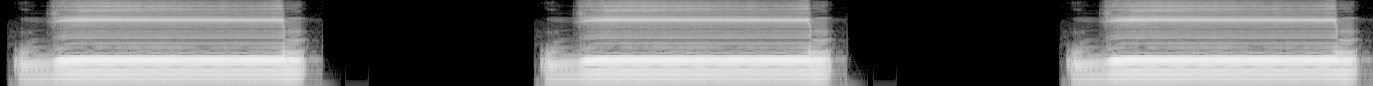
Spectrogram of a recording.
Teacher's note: جیم کی ادائیگی میں زبان کے درمیان کو تالو کے ساتھ سختی سے لگا کر باریک آواز میں پڑھیں، یعنی جیم جیم جیم۔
